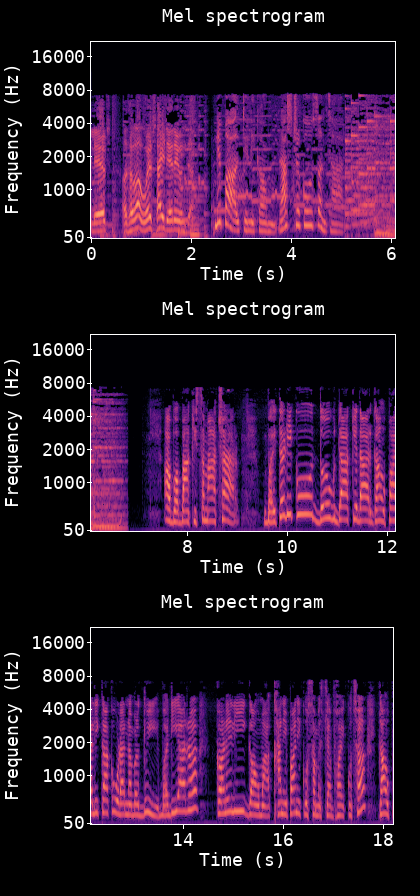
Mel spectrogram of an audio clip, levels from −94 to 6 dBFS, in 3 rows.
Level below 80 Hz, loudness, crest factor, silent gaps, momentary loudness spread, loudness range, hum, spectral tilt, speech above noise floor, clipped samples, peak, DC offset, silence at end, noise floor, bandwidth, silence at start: -58 dBFS; -25 LUFS; 18 dB; none; 9 LU; 4 LU; none; -4.5 dB/octave; 35 dB; under 0.1%; -6 dBFS; under 0.1%; 0.1 s; -60 dBFS; 7.8 kHz; 0 s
